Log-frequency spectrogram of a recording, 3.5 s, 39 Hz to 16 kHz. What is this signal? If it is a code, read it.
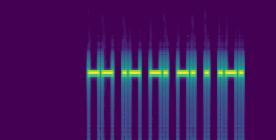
Morse code, heard as a keyed tone, about 28 wpm, 700 Hz. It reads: MANNER
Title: Top 1501-1750 Words 28wpm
